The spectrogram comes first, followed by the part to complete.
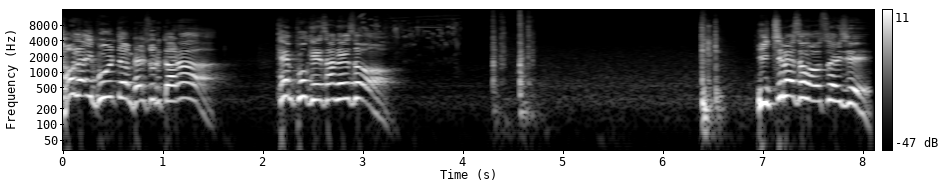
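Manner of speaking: irritated, angry, scolding lecturing tone. Teaching mom the ringtone timing and scolding her mistake, angry while teaching. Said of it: "왜 화를 내?".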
